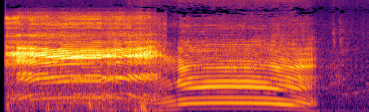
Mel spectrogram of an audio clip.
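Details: A female water buffalo in a village calling for her mother. A single loud, drawn-out moo about three seconds long: a nasal, bright opening, then a deeper, steady, tonal moan that fades out at the end.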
